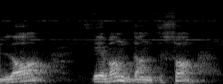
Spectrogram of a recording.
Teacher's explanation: ल एवं दंत स का उच्चारण दांत से होता है, इसी कारण ये दंत वर्ण कहलाते हैं।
